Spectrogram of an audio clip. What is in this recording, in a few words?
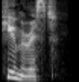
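"humorist", English, British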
